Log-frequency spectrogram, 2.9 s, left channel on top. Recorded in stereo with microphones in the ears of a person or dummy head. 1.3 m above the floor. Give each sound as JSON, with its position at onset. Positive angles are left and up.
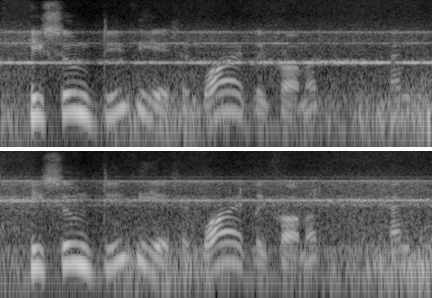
{"t": 0.2, "sound": "a man speaking", "side_deg": 30}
